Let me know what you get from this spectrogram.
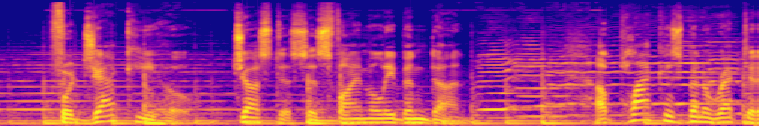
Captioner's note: voiceover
